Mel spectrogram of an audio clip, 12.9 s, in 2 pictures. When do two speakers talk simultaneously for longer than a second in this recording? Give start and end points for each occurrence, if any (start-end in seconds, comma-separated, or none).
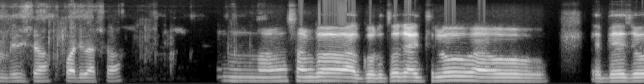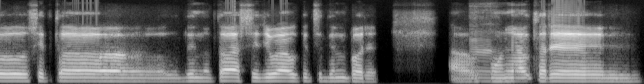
none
